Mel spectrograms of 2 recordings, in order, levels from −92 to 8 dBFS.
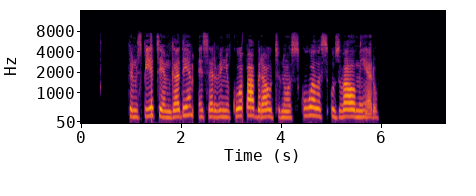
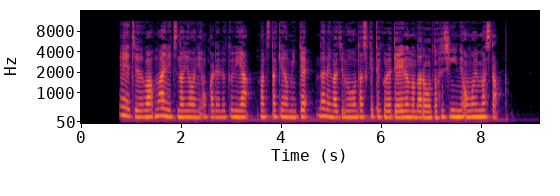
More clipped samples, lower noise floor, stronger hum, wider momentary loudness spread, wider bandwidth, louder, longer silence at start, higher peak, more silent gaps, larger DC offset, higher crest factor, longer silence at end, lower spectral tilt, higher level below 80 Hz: neither; about the same, under -90 dBFS vs under -90 dBFS; neither; first, 12 LU vs 7 LU; second, 7.6 kHz vs 11.5 kHz; first, -19 LUFS vs -22 LUFS; first, 1 s vs 0.75 s; first, 0 dBFS vs -4 dBFS; first, 2.27-2.34 s, 4.37-4.41 s vs none; neither; about the same, 20 dB vs 18 dB; first, 1.35 s vs 0.8 s; about the same, -5.5 dB/octave vs -4.5 dB/octave; about the same, -66 dBFS vs -66 dBFS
